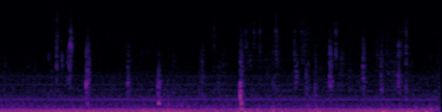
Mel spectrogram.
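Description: Car engine idling steadily, heard from inside the cabin, with a few faint clicks.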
